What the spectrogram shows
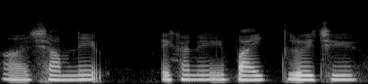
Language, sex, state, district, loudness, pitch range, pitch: Bengali, female, West Bengal, Cooch Behar, -18 LUFS, 210-220 Hz, 215 Hz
